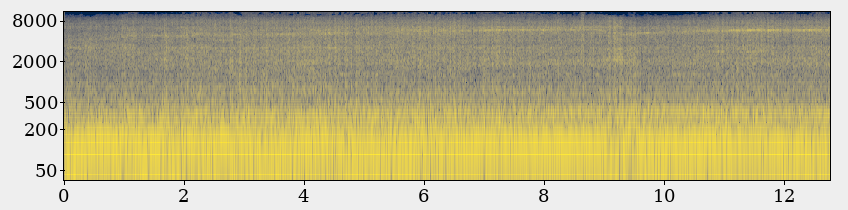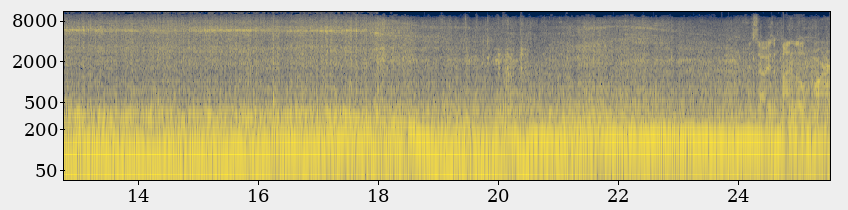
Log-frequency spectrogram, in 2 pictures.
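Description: A loaded tree truck hauling a trailer climbs a steep snowy hill. Its heavy diesel engine drones close and steady, with a low rumble that holds throughout.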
